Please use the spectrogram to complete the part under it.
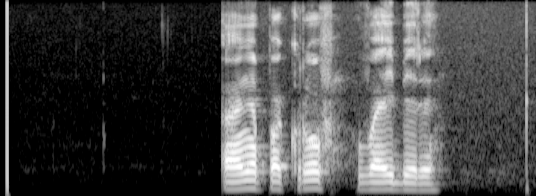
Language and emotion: Russian, neutral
